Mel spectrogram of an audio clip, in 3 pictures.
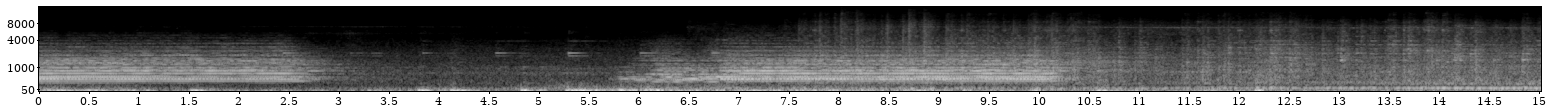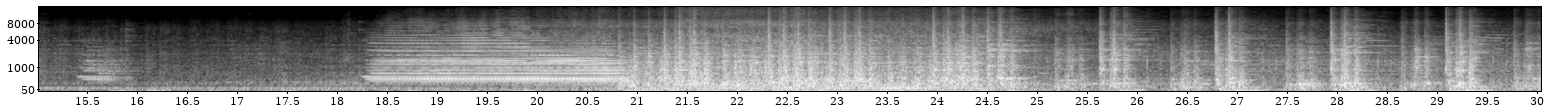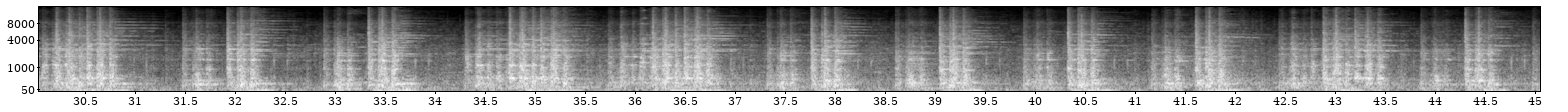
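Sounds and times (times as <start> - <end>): locomotive horn: 0.0 - 3.0, 5.8 - 10.4, 15.4 - 16.1, 18.2 - 21.1
train passing close: 0.0 - 45.0.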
